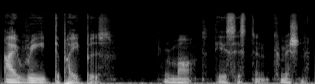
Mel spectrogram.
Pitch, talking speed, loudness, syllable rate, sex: 85 Hz, 150 wpm, -23 LUFS, 6.2 syllables/s, male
